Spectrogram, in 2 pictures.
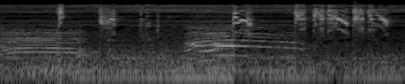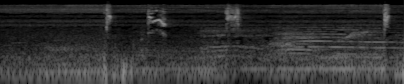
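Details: Crimson sunbird lure, meant to excite other sogon birds: clusters of sharp high chirps and quick twittering runs, mixed with lower wavering, drawn-out whining calls.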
